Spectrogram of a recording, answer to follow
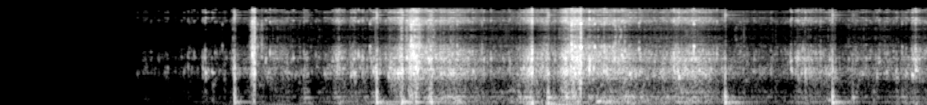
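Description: Sea kayak being paddled through choppy water: after about a second of silence, paddle blades splash and water sloshes and slaps around the hull in irregular surges.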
